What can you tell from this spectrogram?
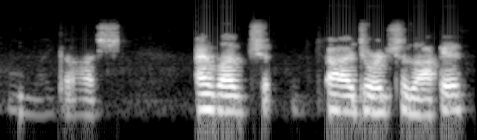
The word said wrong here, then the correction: Tsoukalos: I think that's how you say his name. – Tsoukalos? – Tsoukalos! Thank you.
